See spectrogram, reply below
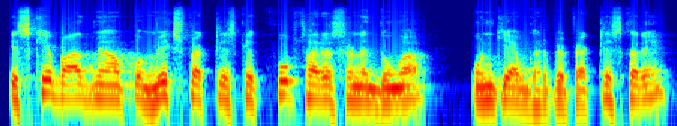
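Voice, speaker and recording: Gravelly Indian man teaching English. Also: a little high, mellow. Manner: slow deliberate dictation of example sentences, frequent "clear?" checks. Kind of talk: grammar lesson mixing Hindi and English.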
